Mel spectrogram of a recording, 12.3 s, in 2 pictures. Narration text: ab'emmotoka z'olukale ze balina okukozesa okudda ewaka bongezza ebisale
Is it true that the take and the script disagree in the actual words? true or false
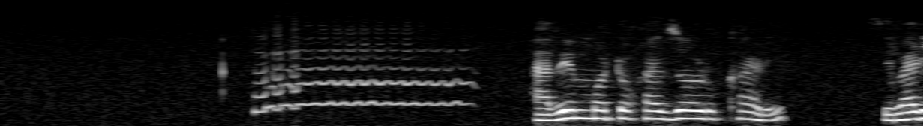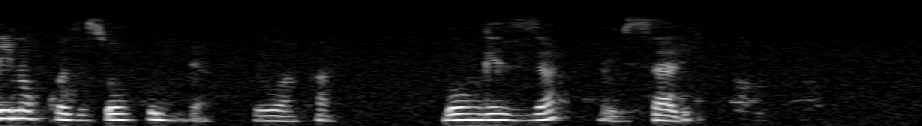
false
